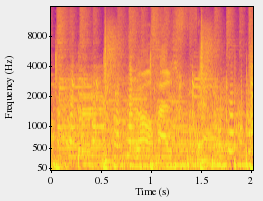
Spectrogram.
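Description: A funk band playing with drum kit and electric bass under saxophone and trombone, with sliding pitch lines over a steady beat.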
